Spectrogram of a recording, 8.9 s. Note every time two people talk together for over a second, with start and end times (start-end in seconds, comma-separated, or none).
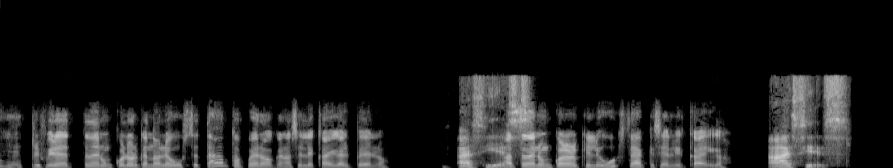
none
